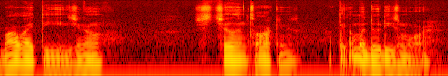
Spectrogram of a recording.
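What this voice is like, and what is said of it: Relaxed bed voice, almost seductive. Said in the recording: “it might sound a little weird because I'm in my bed voice. So it might sound like I'm trying to seduce you.”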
